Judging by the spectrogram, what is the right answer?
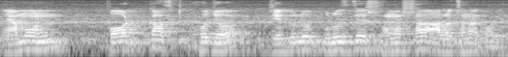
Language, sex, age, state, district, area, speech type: Bengali, male, 30-45, West Bengal, Uttar Dinajpur, urban, read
